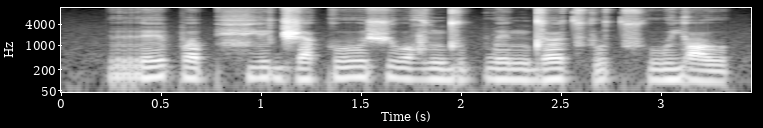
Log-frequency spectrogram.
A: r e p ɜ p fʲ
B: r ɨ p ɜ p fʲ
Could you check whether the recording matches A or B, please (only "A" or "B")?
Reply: A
